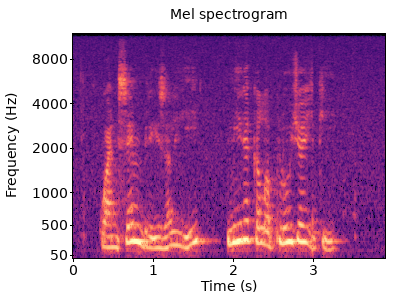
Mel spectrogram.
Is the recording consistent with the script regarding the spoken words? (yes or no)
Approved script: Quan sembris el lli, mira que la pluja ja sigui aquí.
no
